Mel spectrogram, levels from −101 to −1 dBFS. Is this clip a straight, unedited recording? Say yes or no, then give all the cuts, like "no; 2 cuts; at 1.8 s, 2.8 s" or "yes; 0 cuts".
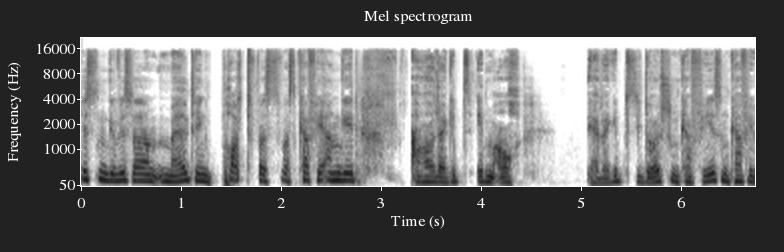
yes; 0 cuts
